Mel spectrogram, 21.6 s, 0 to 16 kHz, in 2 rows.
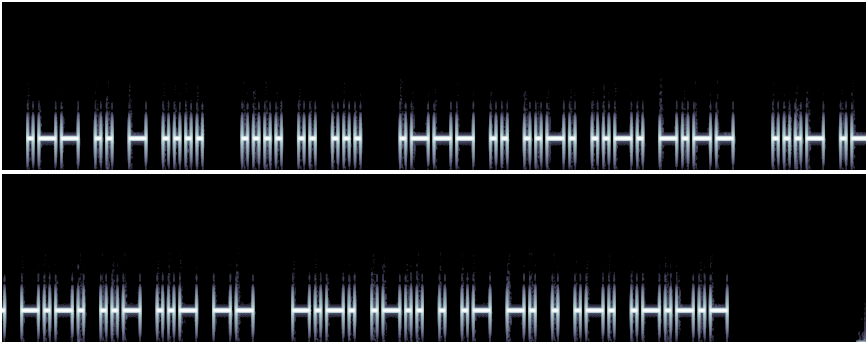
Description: Morse code, heard as a keyed tone, about 17 wpm, 700 Hz. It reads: WITH HIS JIFFY VACUUM CLEANER.
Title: Pangram Challenge v2 - 17wpm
